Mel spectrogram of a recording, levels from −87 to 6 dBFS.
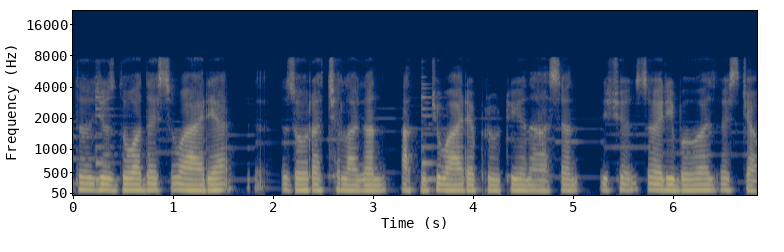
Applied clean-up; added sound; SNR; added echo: neural mask model RNNoise.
